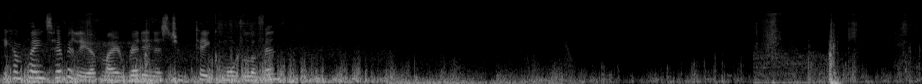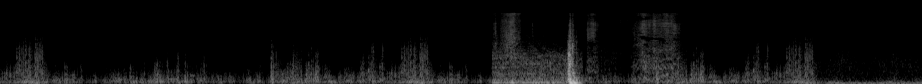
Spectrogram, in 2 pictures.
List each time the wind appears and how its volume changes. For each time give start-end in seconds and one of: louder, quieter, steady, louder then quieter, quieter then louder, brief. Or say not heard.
0.0-18.4 quieter.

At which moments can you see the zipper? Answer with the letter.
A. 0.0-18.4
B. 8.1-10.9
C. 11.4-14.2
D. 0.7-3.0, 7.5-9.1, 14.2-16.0
D.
